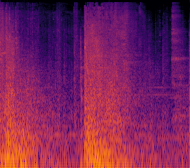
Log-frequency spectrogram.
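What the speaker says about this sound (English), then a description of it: "Oh shit, my grenades." Grenades in a Halo battle go off as loud, close, booming blasts, two heavy bursts of explosive rumble with a gap between them and a sharp pop at the very end, no voices over them.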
